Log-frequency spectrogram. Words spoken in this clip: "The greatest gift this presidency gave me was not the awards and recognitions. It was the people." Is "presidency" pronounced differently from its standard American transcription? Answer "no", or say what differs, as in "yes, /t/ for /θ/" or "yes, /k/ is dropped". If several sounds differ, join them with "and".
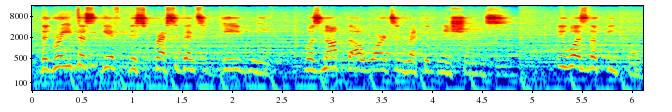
yes, /s/ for /z/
